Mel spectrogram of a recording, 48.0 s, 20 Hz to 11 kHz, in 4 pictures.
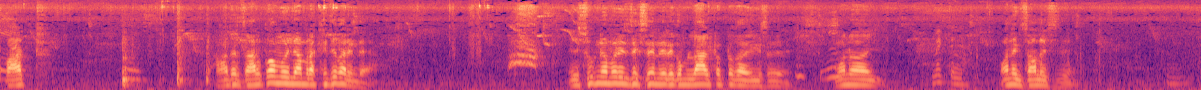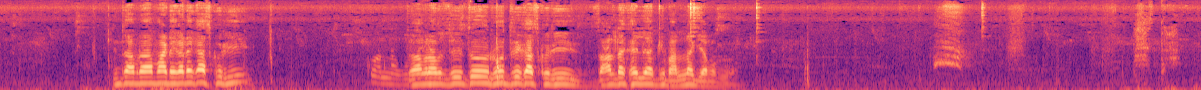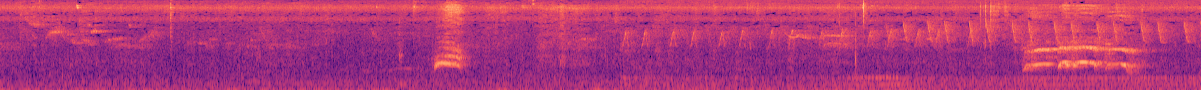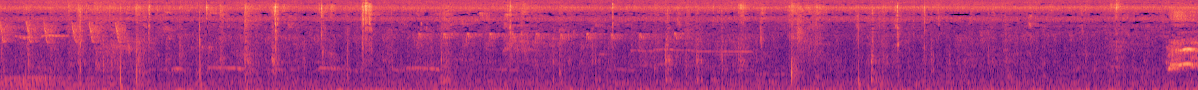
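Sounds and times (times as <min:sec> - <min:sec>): rooster crowing: 0:34.1 - 0:35.8, 0:47.7 - 0:48.0.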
